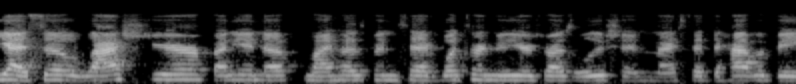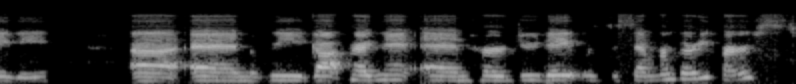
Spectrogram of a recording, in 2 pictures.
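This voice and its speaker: Her tone bright and sharp, a woman talks at a moderate pace with a fairly high pitch and fairly even intonation. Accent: American. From Michigan. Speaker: real estate agent. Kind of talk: interview.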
